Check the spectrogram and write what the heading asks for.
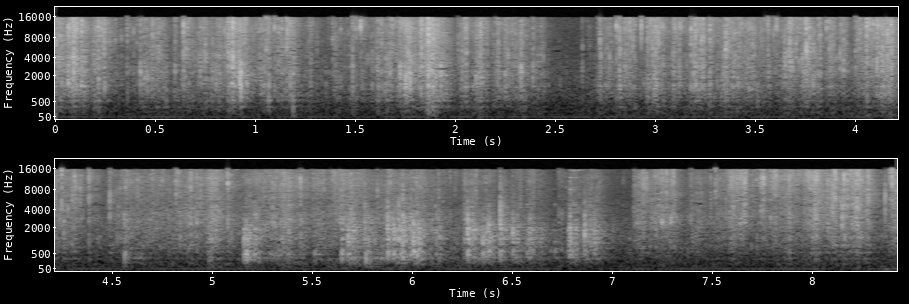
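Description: Clear plastic bag crinkling and rustling as its adhesive fold-over flap is pulled open and the bag is handled and emptied, with small plastic parts dropping out of it.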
